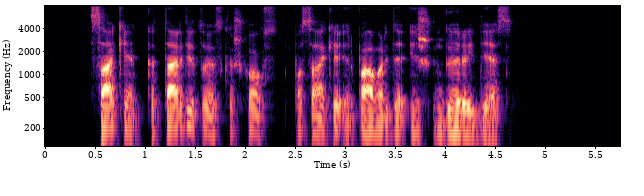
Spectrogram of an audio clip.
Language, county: Lithuanian, Vilnius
